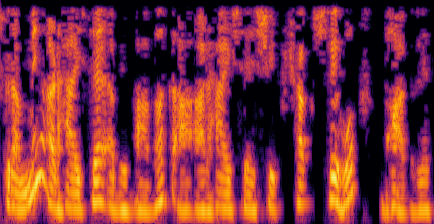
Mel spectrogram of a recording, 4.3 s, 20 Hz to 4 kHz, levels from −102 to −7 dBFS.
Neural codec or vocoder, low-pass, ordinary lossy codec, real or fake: none; 3.6 kHz; none; real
